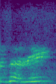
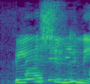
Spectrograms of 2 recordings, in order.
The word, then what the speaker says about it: क्लेशघ्नि: कलेशा धनी सुविधा। धनी नहीं, शब्द का उच्चारण ठीक से करो। क्लेशघ्नि, घा है, आधा घा ना, क्लेशघ्नि।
